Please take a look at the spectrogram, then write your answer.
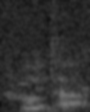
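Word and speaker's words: οὗτος: They go oh, oh, and you've got to say ooh, but you put the H sound at the beginning of both of them.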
